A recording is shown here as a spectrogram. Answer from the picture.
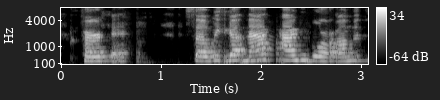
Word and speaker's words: Aguebor: to say it wrong just think of a Texas Aggie writing an Arkansas Board all right perfect so we've got Matt agabor on the call with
